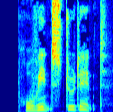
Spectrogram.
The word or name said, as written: provinsstudent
